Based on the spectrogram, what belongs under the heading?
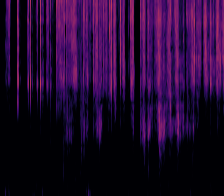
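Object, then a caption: Icy snow crust scratched and tapped with fingernails. Long acrylic nails scratch and tap a hard, icy frozen snow crust outdoors. Rapid bursts of bright, crisp crunching and scraping come in quick, uneven strokes with brief silent gaps. The sound is high-pitched, with almost no low end.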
